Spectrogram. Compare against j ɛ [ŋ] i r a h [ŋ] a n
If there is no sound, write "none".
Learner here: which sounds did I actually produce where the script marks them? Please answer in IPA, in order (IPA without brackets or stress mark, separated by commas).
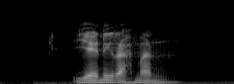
n, m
